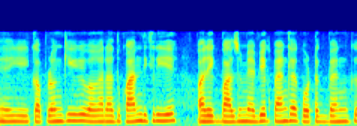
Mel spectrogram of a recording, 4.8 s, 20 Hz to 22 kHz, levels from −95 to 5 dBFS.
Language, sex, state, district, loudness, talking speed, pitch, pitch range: Hindi, female, Haryana, Charkhi Dadri, -16 LUFS, 225 wpm, 185 Hz, 180-195 Hz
